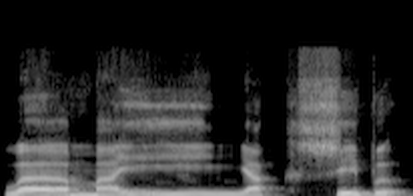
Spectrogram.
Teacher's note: nun sukun bertemu dengan huruf ya bacaan idgham bi gunnah masuk dengan mendengung yaitu mendengung ya ditandai ya-nya ada tasdidnya ditahan 2 harokat biar tampak dengungannya.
